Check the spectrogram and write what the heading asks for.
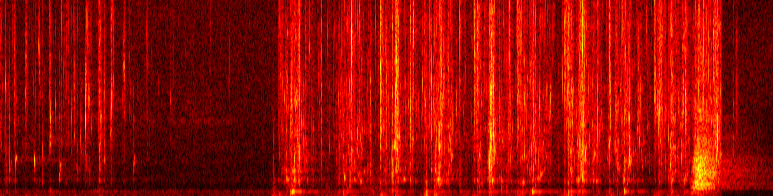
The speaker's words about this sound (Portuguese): era um cachorro bebendo a água na qual a pessoa estava lavando a bunda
